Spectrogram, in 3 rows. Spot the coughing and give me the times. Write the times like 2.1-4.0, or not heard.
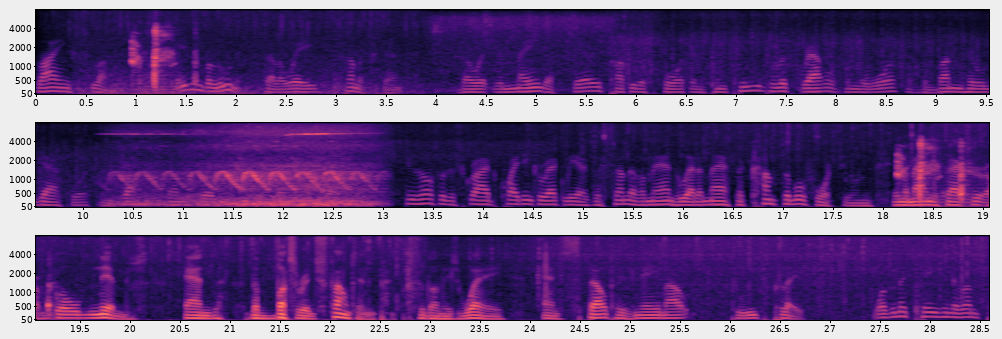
0.9-1.6, 18.1-19.4.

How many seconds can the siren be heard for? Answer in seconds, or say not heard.
3 s.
